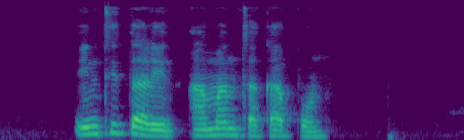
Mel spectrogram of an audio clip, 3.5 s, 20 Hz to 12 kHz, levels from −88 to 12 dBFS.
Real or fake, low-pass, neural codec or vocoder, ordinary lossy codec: real; 9.9 kHz; none; Opus, 32 kbps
